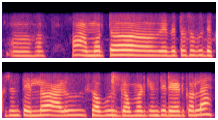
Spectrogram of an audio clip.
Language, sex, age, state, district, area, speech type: Odia, female, 45-60, Odisha, Angul, rural, conversation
